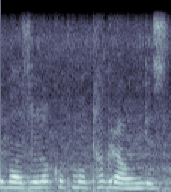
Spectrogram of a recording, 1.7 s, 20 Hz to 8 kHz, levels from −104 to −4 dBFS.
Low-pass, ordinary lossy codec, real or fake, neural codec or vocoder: 7.2 kHz; none; fake; codec, 16 kHz, 8 kbps, FreqCodec, smaller model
